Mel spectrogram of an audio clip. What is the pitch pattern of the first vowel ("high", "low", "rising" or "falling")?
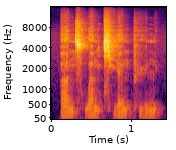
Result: high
